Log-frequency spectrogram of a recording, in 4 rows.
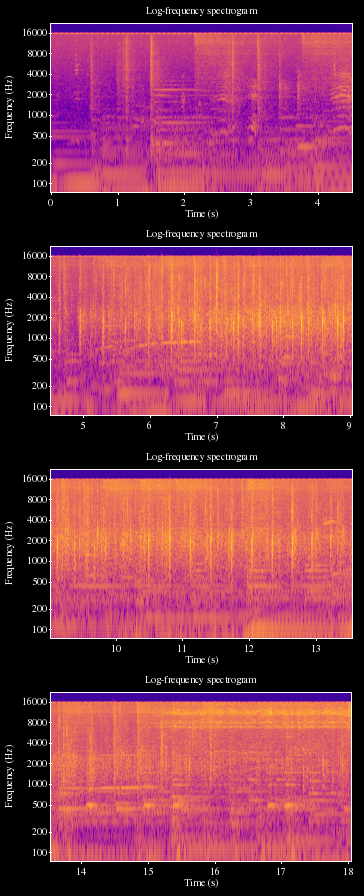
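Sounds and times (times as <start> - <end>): upright double bass: 0.0 - 18.0
people clapping: 3.4 - 18.0.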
